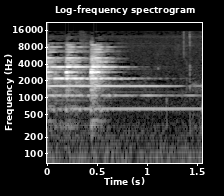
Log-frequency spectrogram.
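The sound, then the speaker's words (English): A stock market opening bell rings out with a quick pair of bright strikes, then one sustained metallic tone that hangs and slowly fades. “we just opened up higher just now. You heard the bell”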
